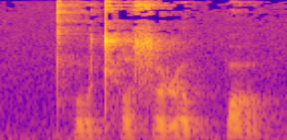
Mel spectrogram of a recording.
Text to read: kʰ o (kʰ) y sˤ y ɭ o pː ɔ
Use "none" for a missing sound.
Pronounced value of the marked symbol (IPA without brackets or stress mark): tʰ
